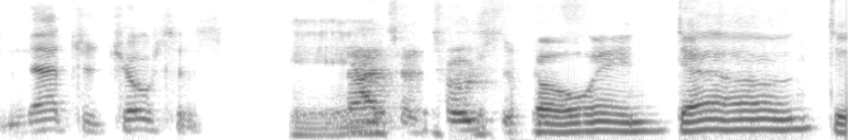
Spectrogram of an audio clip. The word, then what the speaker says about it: Natchitoches: No, it's Natchitoches. Yeah, Massachusetts. going down to It's spelled Natchitoches.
